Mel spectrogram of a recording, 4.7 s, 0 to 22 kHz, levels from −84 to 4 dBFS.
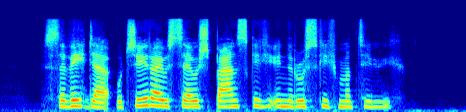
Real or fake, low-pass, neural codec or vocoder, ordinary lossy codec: fake; 10.8 kHz; codec, 16 kHz in and 24 kHz out, 0.6 kbps, FocalCodec, streaming, 2048 codes; none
